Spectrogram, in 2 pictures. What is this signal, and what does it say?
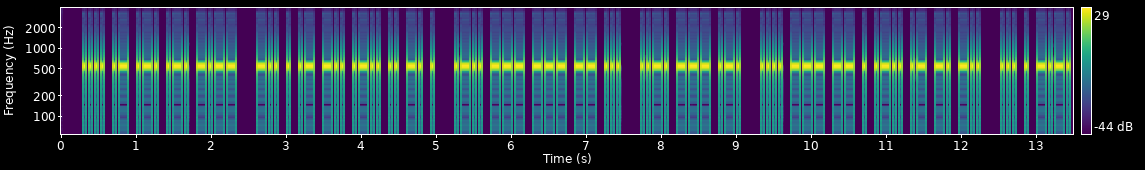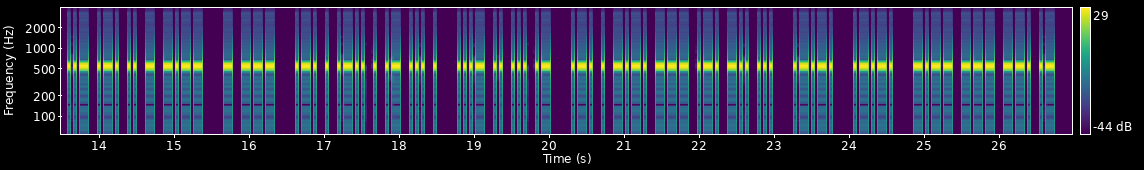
Morse code, heard as a keyed tone, about 30 wpm, 550 Hz. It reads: HARRY DEADLINE LOOMS FOR HOMELAND SECURITY TO RELEASE VISA RECORDS <AR> <AR> YOGA
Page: news headlines in morse code at 30 wpm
